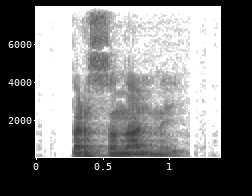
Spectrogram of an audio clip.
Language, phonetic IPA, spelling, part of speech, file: Ukrainian, [persɔˈnalʲnei̯], персональний, adjective, LL-Q8798 (ukr)-персональний.wav
- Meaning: personal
